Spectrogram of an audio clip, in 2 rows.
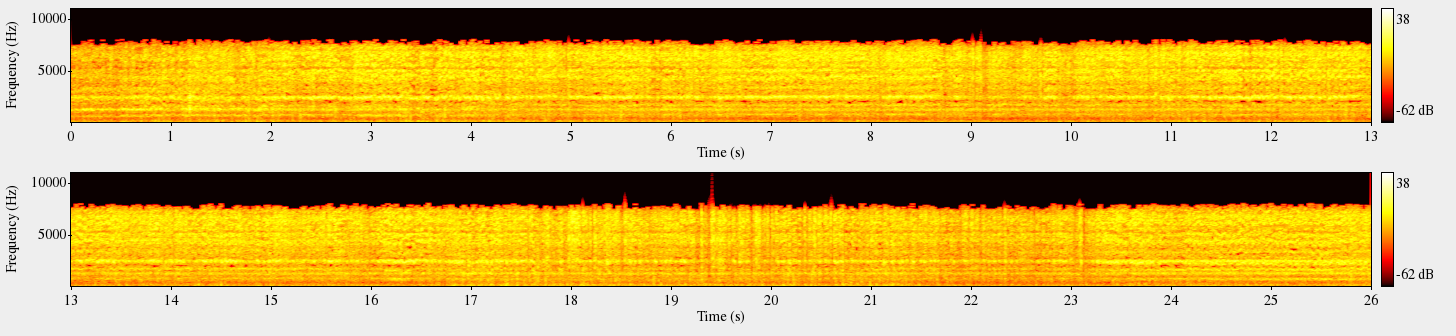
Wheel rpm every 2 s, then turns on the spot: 170, 210, 230, 230, 230, 230, 230, 230, 230, 230, 230, 230, 210.
none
